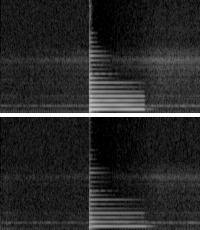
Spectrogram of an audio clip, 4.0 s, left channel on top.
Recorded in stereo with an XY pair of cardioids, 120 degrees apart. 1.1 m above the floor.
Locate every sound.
1.8 s a guitar: 65° left, 0.5 m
